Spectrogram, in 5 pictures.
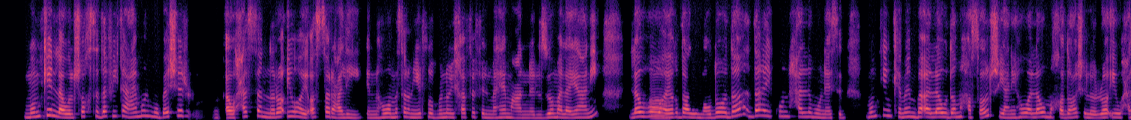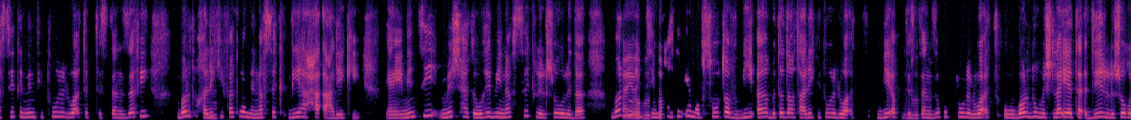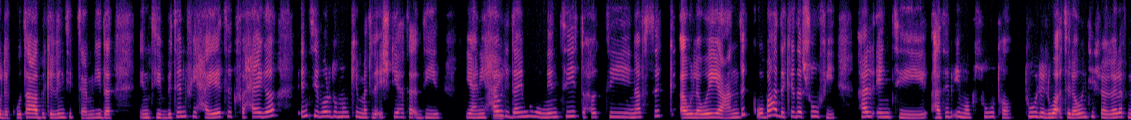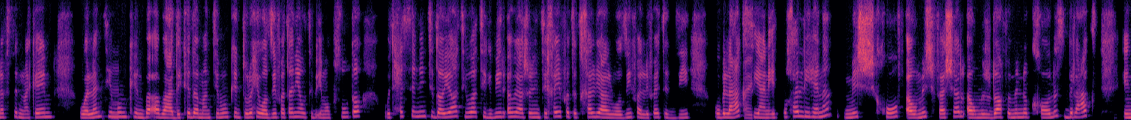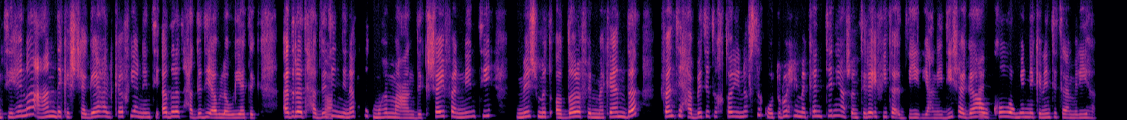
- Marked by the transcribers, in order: other noise
- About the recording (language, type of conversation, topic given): Arabic, advice, إزاي أتعامل مع ضغط الإدارة والزمايل المستمر اللي مسببلي إرهاق نفسي؟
